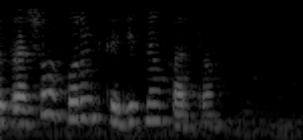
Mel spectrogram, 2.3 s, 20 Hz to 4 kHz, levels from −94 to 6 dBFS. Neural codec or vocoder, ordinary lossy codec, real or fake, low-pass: none; MP3, 32 kbps; real; 3.6 kHz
